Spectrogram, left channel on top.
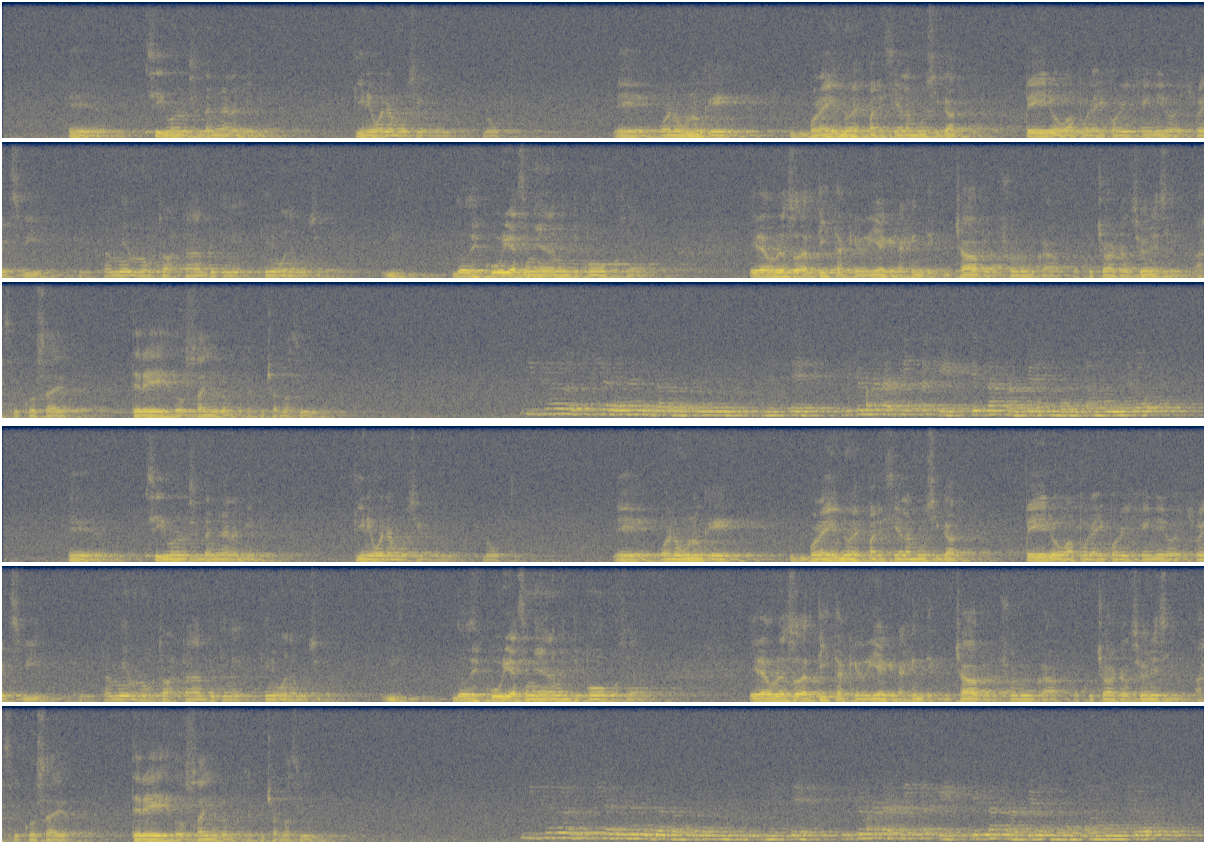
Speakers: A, in the centre; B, on the left.
A: Eh, sí, bueno, gana tiene, tiene buena música también, me gusta. Eh, bueno, uno que por ahí no es parecida a la música, pero va por ahí por el género, es Rels B, que también me gusta bastante, tiene, tiene buena música. Y lo descubrí hace medianamente poco, o sea, Era uno de esos artistas que veía que la gente escuchaba, pero yo nunca escuchaba canciones y hace cosa de tres, dos años lo empecé a escuchar más seguido.
B: Y yo de Rod Stewart alguna que otra canción me sé. Por ejemplo, un artista que ciertas canciones me gustan mucho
